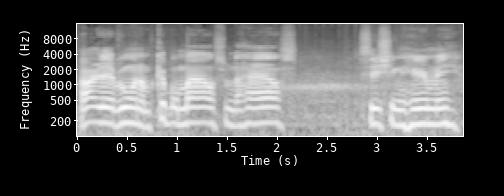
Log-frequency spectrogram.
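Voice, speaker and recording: A man's voice: high voice, level tone, fairly quick, fairly bright tone, slight background noise. A man with a plain-spoken, folksy way of talking, giving a casual hands-on gear review outdoors. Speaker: product reviewer.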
